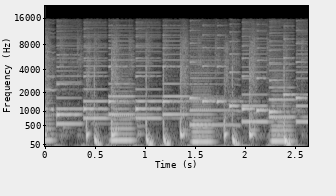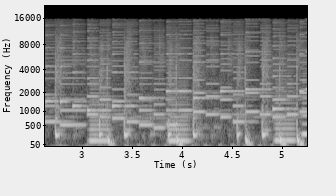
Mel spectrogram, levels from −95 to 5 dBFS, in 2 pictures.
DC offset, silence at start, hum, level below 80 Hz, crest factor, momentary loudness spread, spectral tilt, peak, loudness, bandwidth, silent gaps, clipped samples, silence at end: under 0.1%; 0 s; none; -34 dBFS; 16 dB; 2 LU; -4 dB/octave; -4 dBFS; -19 LUFS; 16 kHz; none; under 0.1%; 0 s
